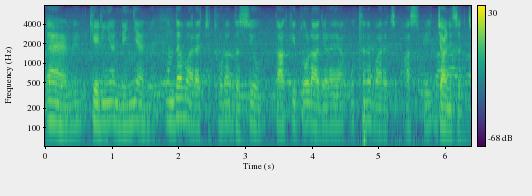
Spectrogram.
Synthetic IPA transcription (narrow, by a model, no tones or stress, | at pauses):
ɛːnkeːɽɪjãːnɪ̃jɛ̃ːn | ʊnd̪ɛːbaːɾɛːt͡ʃt̪ʰoːɽaːd̪əsɪjoː | t̪aːkɪt̪oːɽaːd͡ʒeːɽaːaːʔʊt̪ʰːɛ̃nd̪eːbaːɾɛːt͡ʃ | əspiːd͡ʒaːɽ̃iːsəkd͡ʒeː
